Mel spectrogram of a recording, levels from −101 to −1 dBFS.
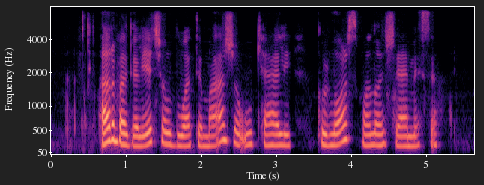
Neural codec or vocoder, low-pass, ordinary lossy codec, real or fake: codec, 16 kHz, 8 kbps, FunCodec, trained on LibriTTS, 25 frames a second; 7.2 kHz; AAC, 48 kbps; fake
